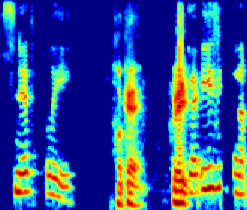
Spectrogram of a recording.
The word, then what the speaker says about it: Snitily: last name for us it has two syllables the second eye is silent snit lee okay great the easier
